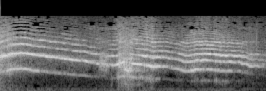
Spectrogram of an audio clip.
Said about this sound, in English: A young man has just entered the darkened interior, and as he moves across the room, he hears a sudden, blood-curdling shriek of frustration and anguish coming from another part of the house.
